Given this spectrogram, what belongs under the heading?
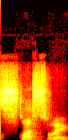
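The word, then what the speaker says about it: Schleswig: german town and west side of iowa called sluswig iowa that's how you pronounce that funny-looking word i was born june 4th 1983.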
